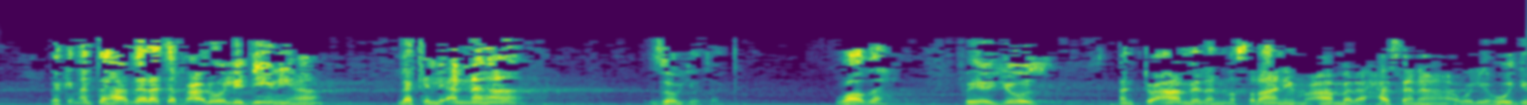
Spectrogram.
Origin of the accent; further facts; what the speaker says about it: Saudi Arabia; هذه الجماعة سيطرت على التعليم عندنا في السعودية 60 سنة، يعني تربينا عليها صح؟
